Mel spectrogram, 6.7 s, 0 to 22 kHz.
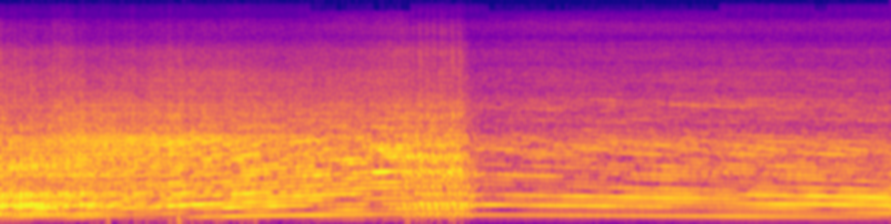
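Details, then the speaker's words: Tcb Xf-24 pit bike, Daytona 190-based 225cc stroker single (66mm piston), full-throttle dyno run after richening the needle one clip: bark climbing smoothly in pitch then cutting back clean to a lower drone; final run made 27.8 hp, 19.9 ft-lb. "Alright, so we just got our final test run. We were able to hit 27, which is absolutely insane."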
